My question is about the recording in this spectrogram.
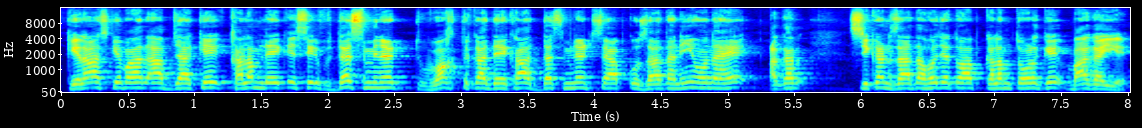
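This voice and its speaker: Man teaching english grammar, patient, says example lines over and over slowly. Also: sits high, fairly even intonation. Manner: patient, repeats phrases slowly for students. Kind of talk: classroom lesson explaining grammar.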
